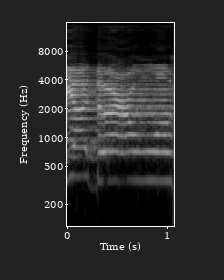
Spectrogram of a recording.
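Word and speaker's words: يَدْعُو: Fasawfa yad'u subura. Baik, ayat 11 ini yang perlu diperhatikan, yada'u ya, ainnya panjang satu ayunan.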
